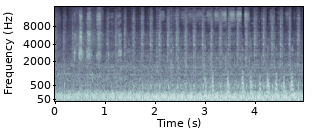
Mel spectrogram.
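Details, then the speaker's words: Engine idling with Autel scanner connected, no misfire codes stored: uneven idle with irregular stumble and lopsided exhaust beat, smells bad; misfire, scanner suggested faulty O2 sensor or vacuum leak, smoke test planned, cause unconfirmed. "I mean you can hear it see listen to the exhaust it didn't tell you that's she's not running right"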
